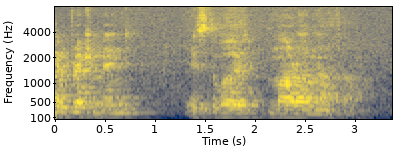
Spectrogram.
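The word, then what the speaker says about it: maranatha: recommend is the word maranata it's an ancient Christian prayer that means come Lord in the language that Jesus spoke and if you choose this word say it as four syllables ma ra na articulate the word clearly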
